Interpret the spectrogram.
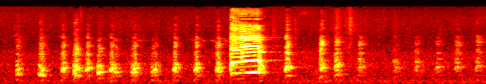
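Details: Hens of mixed breeds, among them Light Brahma and Barred Plymouth Rock, alongside a Rhode Island Red rooster: fast, loud clucking interrupted by one drawn-out squawk, then the clucking resumes at a slower pace.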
